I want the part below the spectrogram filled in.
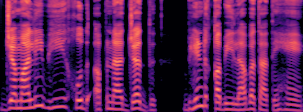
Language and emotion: Urdu, neutral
